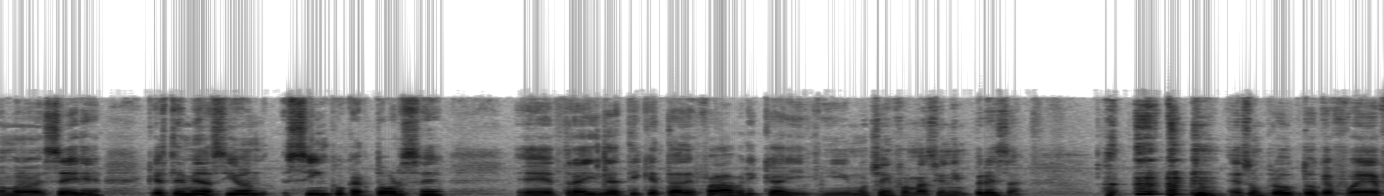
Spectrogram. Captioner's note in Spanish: carraspeo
